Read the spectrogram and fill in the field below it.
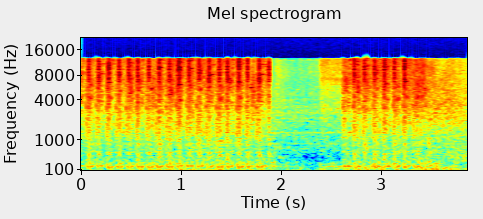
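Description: Rapid gunfire rattles almost without pause in Modern Warfare 3 survival mode, dense and loud, with a brief break in the middle before the shooting resumes.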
